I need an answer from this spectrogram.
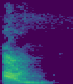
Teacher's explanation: It's heavy in my mouth. It feels like something is stuck in my mouth when I'm pronouncing the r, and my mouth is round. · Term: tafkhīm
